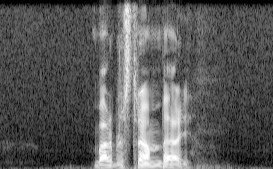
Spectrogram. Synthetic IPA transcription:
baɾbɾəst̪ɾœmbæɾj

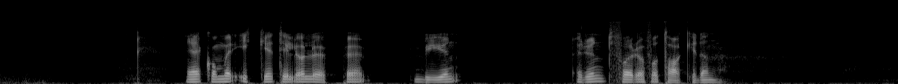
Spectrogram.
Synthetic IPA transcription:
jæɪkʰɔməɾɪkət̪ʰɪlʔo̰ːløːpə̰ | byːən | ɾʉnt̪fɔɾo̰ːfoːt̪ʰɑːkiːd̪ɛn

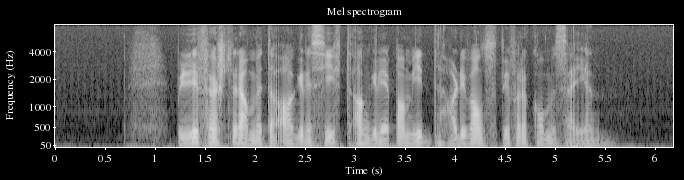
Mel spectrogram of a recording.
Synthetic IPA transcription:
b̥liːɖiːfœʃʈɾɑmət̪ɑ̰ːʔɑ̰ɡɾəsiːft̪ʰɑ̰ŋɡɾeːpɑːmɪd̪hæːɖiːʋɑnsklɪfɔɾoːkʰɔməsæɪjɛn

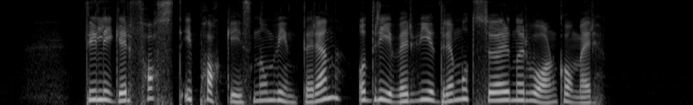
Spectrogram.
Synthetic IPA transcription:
d̪̥iːlɪɡəɾfɑst̪iːpʰɑkiːsn̩ʊmʋɪnt̪əɾənoːd̪ɾiːʋəɾʋiːd̪ɾəmuːt̪søːɾnɔɾʋoːəɳkʰɔməɾ

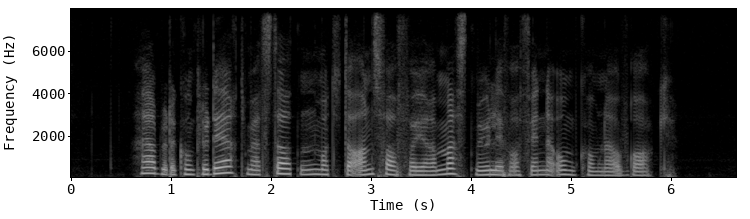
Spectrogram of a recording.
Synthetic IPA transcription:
hæːʁbliːʁd̪eːkʰʊŋkʰlʉd̪eːʁt̪meːɑt̪st̪ɑːt̪n̩mɔt̪ə̥t̪ʰɑ̰ːʔɑnsʋɑːʁfɔʁoːjøːʁəmɛst̪mʉːlɪfɔʁoːfɪnːə̰ʔʊmkʰɔmənəɑ̰ːʋʁɑːk

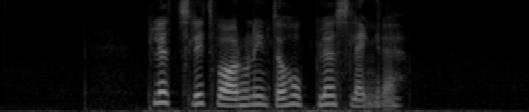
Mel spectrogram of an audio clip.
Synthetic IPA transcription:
pʰlœt̪slɪt̪vaɾhʊnɪnt̪əɦɔpːløːslɛŋɾə̰

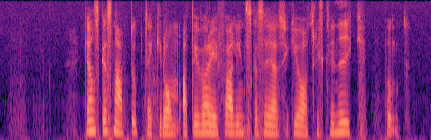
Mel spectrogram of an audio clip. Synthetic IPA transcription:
ɡ̥anskasnapt̪ɵpt̪ʰɛkːəɖɔma̰t̪̚d̪ɛɪvaɾjəfalːɪnt̪ə̥skasɛjːasʏkɪɑːt̪ɾɪskʰlɪniːk | pʰɵŋkt̪

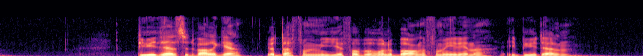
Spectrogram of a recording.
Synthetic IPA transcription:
b̥yːd̪eːlsʉːt̪ʋɑlɡəjøːd̪æʁfɔmyːəfɔʁoːbəhɔləbɑːʁnəfɑmiːlɪənəḭːbyːd̪eːln̩

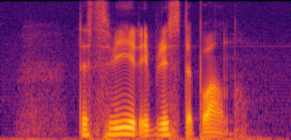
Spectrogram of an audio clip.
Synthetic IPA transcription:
d̪̥eːsʋiːɾʔiːbɾʏst̪əpʰoːhɑn

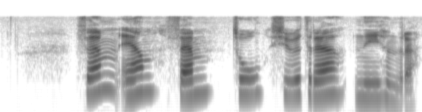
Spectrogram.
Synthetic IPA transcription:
fɛmʔeːnfɛmt̪ʰuːçʉːət̪ʰɾeːniːɦʉnd̪ɾə

